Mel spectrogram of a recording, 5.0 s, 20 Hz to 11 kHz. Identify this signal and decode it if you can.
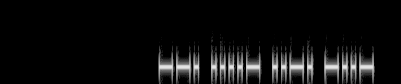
Morse code, heard as a keyed tone, about 21 wpm, 700 Hz. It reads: G4FX
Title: DXCC-100 Call Signs - 4 Characters - Repeated 2x - 22wpm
